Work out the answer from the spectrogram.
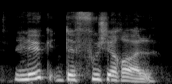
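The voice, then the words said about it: Put-on French accent. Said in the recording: “she can fake this beautiful French accent”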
